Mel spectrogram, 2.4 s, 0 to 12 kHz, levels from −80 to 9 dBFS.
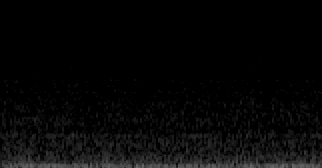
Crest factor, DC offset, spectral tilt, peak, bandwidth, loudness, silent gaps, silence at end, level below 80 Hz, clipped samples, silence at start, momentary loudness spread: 10 dB; under 0.1%; -5 dB/octave; -42 dBFS; 11.5 kHz; -57 LUFS; none; 0 s; -54 dBFS; under 0.1%; 0 s; 2 LU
